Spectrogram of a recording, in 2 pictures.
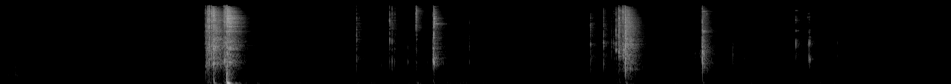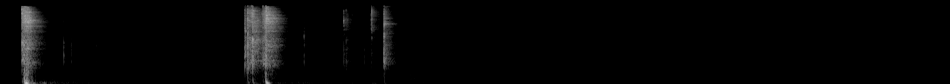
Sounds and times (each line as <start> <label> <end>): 12.0 chambering my springfield 1911 .45acp 12.4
